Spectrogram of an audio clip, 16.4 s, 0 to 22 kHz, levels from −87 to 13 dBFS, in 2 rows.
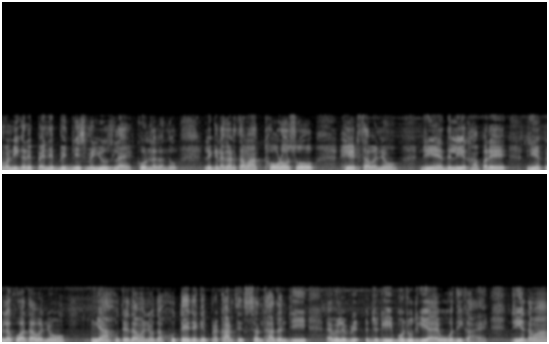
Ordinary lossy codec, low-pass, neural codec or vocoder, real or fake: none; 7.2 kHz; none; real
